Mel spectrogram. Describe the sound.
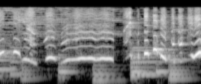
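A child's voice imitates bird chirping with a string of bright, warbling vocal chirps that slide up and down in pitch, coming in several quick bursts over about two seconds, during a Lingo Kids singing lesson.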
